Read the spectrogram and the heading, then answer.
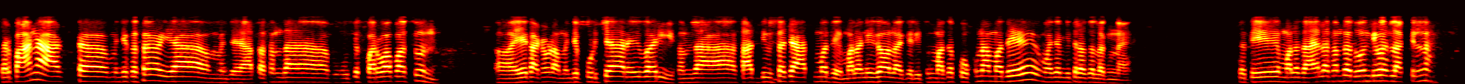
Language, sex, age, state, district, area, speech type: Marathi, male, 30-45, Maharashtra, Akola, urban, conversation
